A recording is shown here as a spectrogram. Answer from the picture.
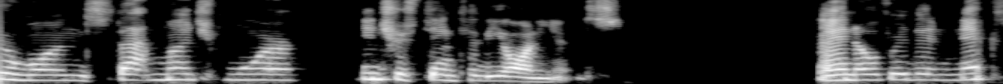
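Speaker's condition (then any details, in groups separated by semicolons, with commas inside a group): Cerebral palsy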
